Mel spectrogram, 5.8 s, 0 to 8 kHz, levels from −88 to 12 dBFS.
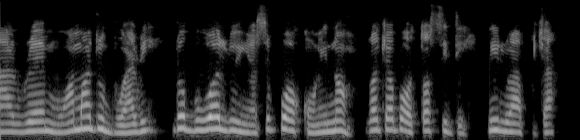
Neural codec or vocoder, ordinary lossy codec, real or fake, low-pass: none; Opus, 32 kbps; real; 7.2 kHz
